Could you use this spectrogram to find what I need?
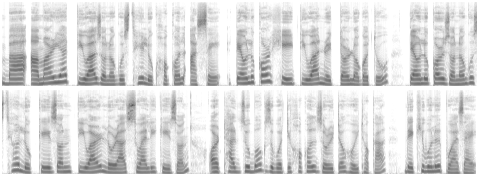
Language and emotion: Assamese, neutral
